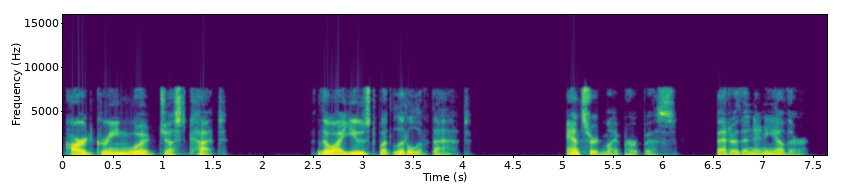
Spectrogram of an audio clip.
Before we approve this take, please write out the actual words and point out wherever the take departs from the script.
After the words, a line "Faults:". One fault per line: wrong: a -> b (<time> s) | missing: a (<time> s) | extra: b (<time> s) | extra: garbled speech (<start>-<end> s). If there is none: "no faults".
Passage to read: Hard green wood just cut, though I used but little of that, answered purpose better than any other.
Hard green wood just cut, though I used but little of that, answered my purpose better than any other.
Faults:
extra: my (5.4 s)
